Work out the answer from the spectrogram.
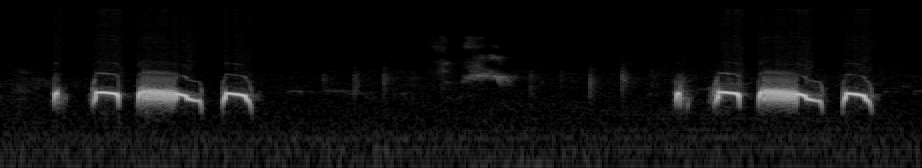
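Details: Spotted dove in 'thúc gù' style, a call for luring wild doves: two matching four-note coo phrases, soft, hollow and slightly descending, with a faint higher chirp in the quiet gap between them.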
